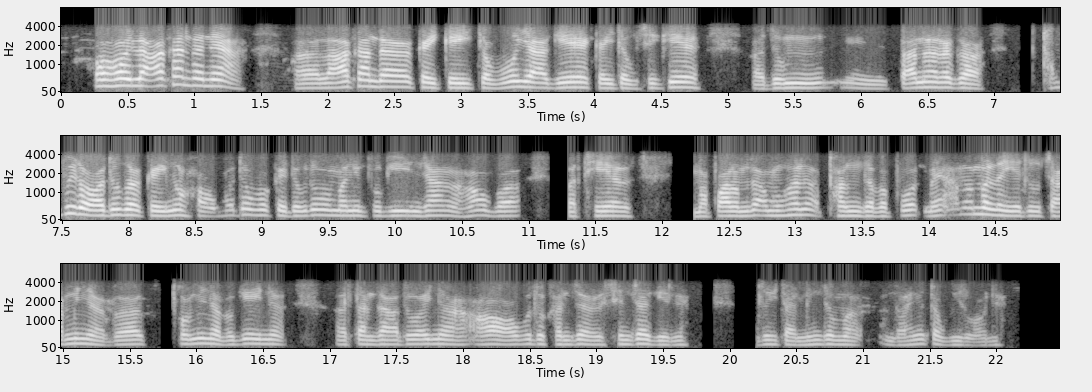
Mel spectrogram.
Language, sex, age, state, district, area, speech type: Manipuri, male, 30-45, Manipur, Kangpokpi, urban, conversation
